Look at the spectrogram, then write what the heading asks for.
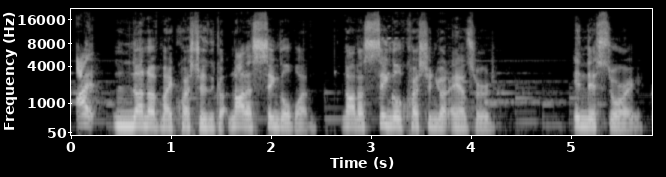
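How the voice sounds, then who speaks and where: A woman giving casual, excited live commentary on a video game as a streamer, rambling and emphatic with plenty of slang. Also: mid-range voice, normal speed, faint music behind.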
